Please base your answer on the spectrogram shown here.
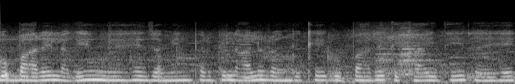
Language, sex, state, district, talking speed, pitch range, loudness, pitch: Hindi, female, Uttar Pradesh, Hamirpur, 175 wpm, 185-200 Hz, -16 LUFS, 190 Hz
